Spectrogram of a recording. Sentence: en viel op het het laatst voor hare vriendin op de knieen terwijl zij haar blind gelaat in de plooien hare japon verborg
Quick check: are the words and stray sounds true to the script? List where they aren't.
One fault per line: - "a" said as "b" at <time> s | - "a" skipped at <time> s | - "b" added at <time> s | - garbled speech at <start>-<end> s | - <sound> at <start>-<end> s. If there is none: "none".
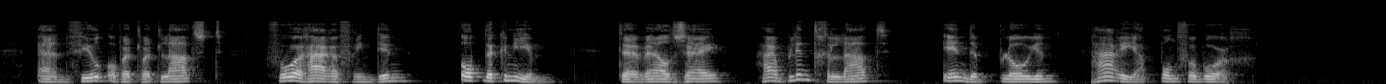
none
